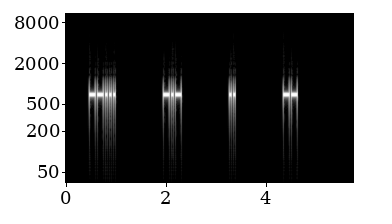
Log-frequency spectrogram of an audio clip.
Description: Morse code, heard as a keyed tone, about 29 wpm, spaced as for 8 wpm, 700 Hz. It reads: 7KIM
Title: USA Call Signs - 5 Characters - 8x Character Spacing - 30wpm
